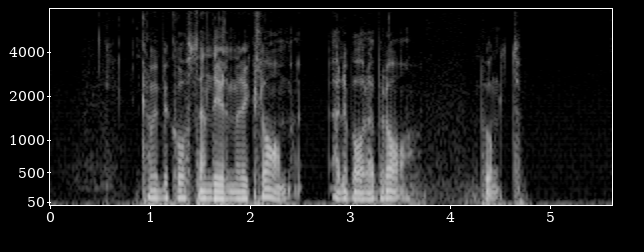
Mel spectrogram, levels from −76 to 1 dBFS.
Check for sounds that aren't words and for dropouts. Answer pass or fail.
pass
